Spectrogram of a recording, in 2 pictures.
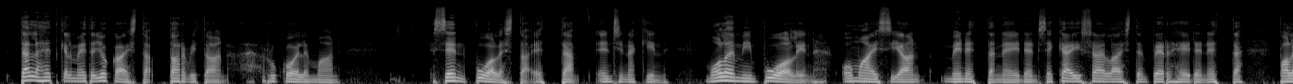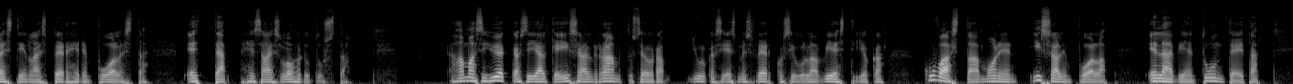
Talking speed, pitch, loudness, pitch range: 95 wpm, 120 Hz, -27 LUFS, 105-135 Hz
